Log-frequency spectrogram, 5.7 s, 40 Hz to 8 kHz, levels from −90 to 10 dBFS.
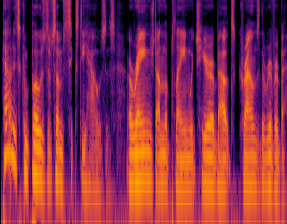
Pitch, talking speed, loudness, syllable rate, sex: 100 Hz, 190 wpm, -20 LUFS, 5.0 syllables/s, male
